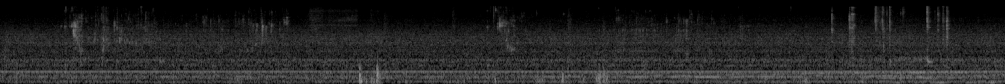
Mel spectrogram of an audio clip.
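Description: Water poured from a measuring cup through a funnel into a plastic soda bottle, trickling faintly, mostly in the second half. A few light knocks of the plastic cup and bottle being handled.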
